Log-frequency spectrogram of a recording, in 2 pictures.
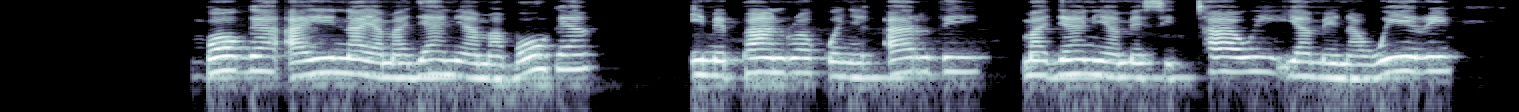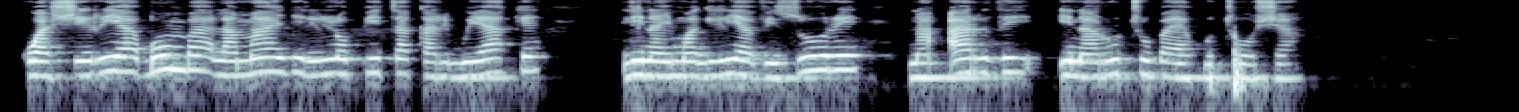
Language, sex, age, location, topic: Swahili, female, 25-35, Dar es Salaam, agriculture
